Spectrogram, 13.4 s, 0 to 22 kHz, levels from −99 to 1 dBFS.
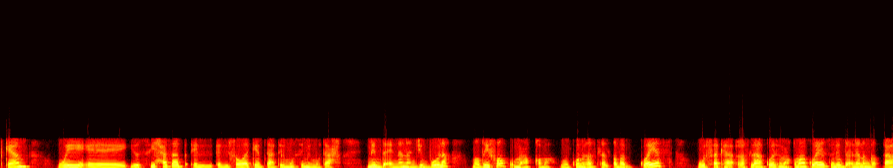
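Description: At 4.24 s, between "يوسفي حسب الفاوكه ابتاعت" and "المتاحة نبدا ان انا", there is a brief packet loss with last packet repeated. About 20 ms of audio went missing, which fits a single lost packet, and the receiver replayed the preceding packet in its place. The single repeat gives a small blip. A silent gap would sound like a dropout, and a longer run would turn into a steady buzz. This is over almost instantly, against the band-limited telephone sound of the G.711 coding.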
